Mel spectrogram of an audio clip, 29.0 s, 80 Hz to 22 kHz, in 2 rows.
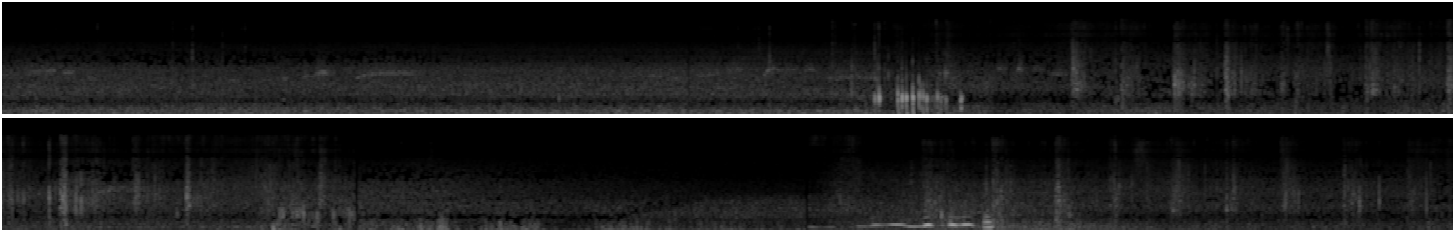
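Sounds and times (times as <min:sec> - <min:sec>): footsteps on gravelly ground: 0:07.5 - 0:18.1, 0:22.6 - 0:29.0
person humming: 0:22.6 - 0:24.6.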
